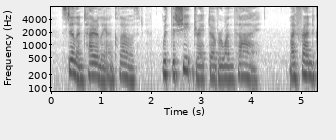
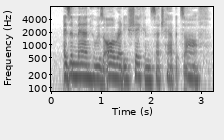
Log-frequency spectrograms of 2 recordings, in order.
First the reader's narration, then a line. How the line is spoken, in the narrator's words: he surmised icily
